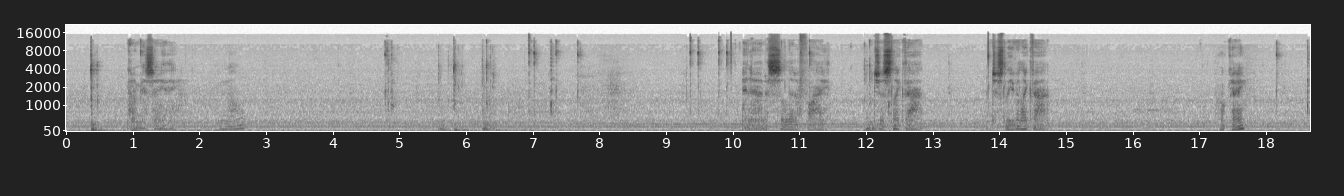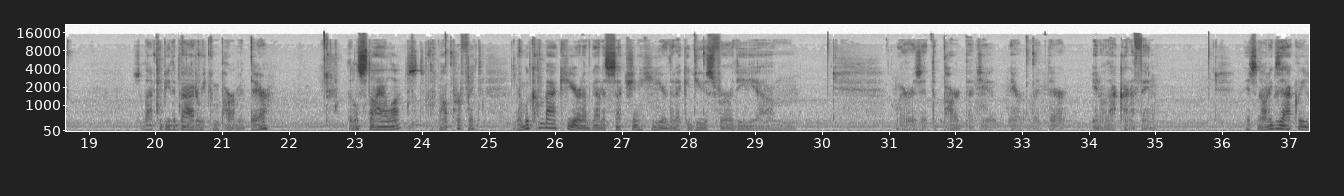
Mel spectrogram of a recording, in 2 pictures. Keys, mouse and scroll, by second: 0.4 h, 1.1 middle click, 5.8 alt+h, 6.4 alt+a, 6.8 click, 7.4 middle click, 9.4 click, 9.8 click, 12.1 alt+a, 12.4 middle click, 18.3-18.7 scroll down 1, 18.7 middle click, 20.4 shift+middle click, 20.8 middle click, 23.9 shift+middle click, 24.3 click, 24.7 Tab, 25.0-25.5 scroll up 2, 25.5 shift+middle click.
